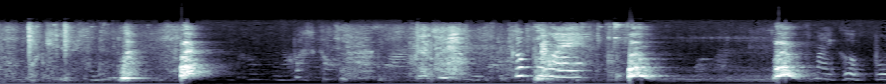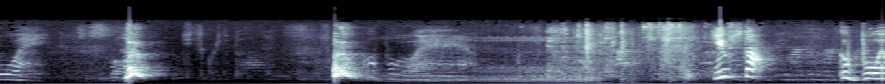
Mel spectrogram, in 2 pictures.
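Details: Dog barking at the door indoors: irregular short harsh barks and grumbling yelps spread over the clip, some in quick pairs, with a person talking soothingly throughout.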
